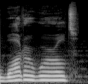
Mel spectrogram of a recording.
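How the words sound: It is said in an American accent.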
